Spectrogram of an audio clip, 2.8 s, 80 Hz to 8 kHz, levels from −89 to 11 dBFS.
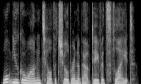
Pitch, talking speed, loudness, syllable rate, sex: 205 Hz, 235 wpm, -15 LUFS, 5.2 syllables/s, female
